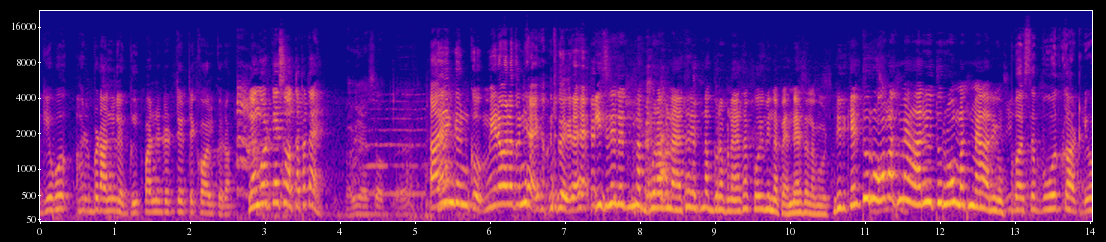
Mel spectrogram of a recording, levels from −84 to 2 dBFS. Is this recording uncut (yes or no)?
no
